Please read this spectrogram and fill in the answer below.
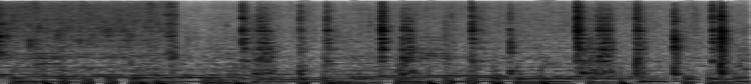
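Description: Sliced onions sizzling as they fry with cumin seeds in hot ghee or oil in an aluminium pressure cooker, while a metal spoon stirs them, scraping and clicking against the pot. The clicks come thick and fast from about a second in.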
